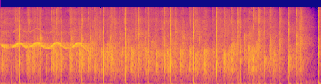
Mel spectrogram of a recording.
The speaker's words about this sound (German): Super. Applaus.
